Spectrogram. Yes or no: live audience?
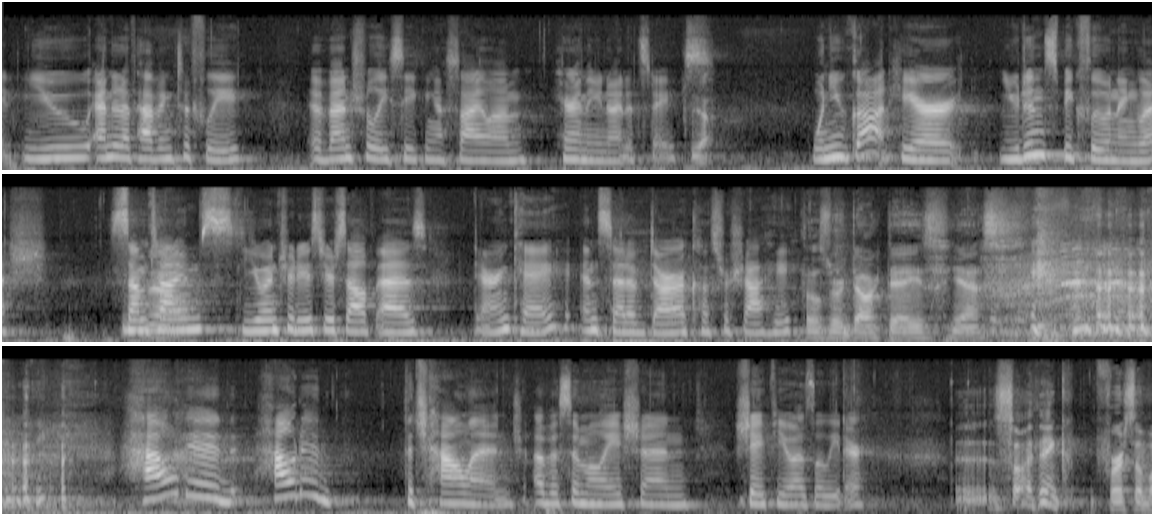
yes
